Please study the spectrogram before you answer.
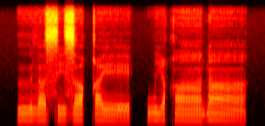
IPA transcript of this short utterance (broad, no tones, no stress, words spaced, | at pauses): ɯlʌ sizʌqeː | wiqãːɗãː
